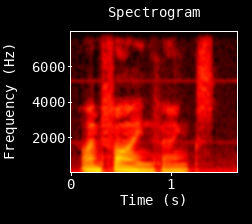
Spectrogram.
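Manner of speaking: sad, sorrowful, downcast tone. Explaining happy words said in a sad voice, sad voice. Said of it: "happy words but in a sad voice".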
